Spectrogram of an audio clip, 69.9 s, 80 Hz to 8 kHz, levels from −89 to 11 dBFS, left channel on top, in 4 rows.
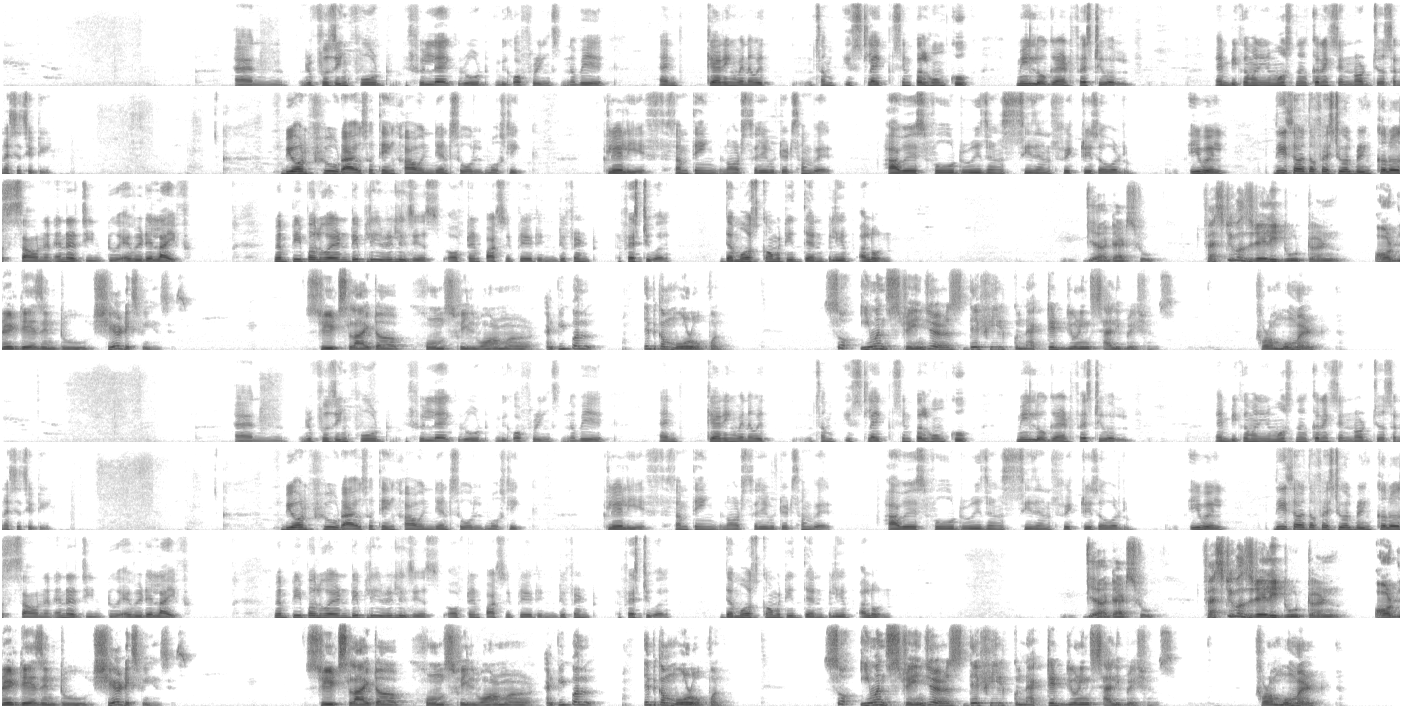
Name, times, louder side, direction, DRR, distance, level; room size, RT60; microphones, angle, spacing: voice 1, 2.9-4.8 5.1-7.5 8.2-8.5 8.8-9.6 10.0-12.1 12.7-14.1 15.2-18.1 21.0-24.0 25.0-25.6 25.9-27.8 28.5-31.6 32.3-32.8 33.4-37.2 38.4-42.3 42.8-43.3 43.9-46.1, left 3 dB, 20° left, 0.4 m, -27 dB
voice 2, 48.5-49.4 50.0-51.7 52.1-54.7 56.2-59.8 60.4-61.5 62.7-67.0 68.1-68.9, right 3 dB, 30° right, 1.6 m, -26 dB
head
